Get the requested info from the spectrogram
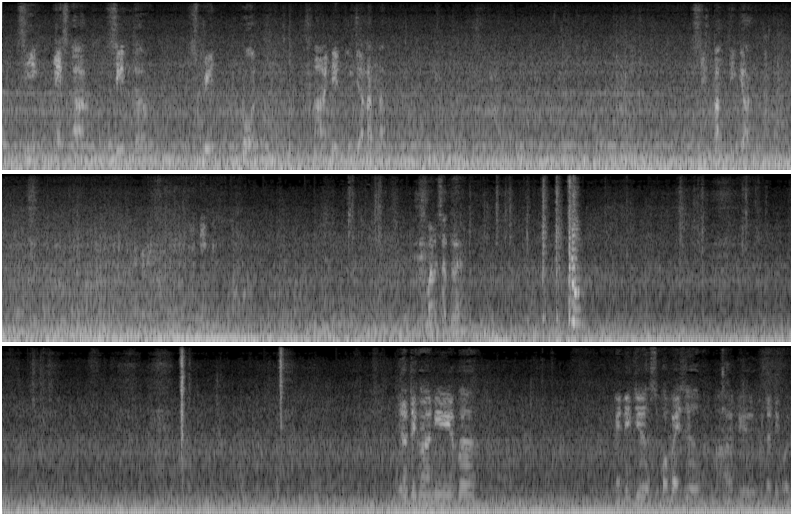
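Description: Diesel engine of a Scania heavy truck, heard from inside the cab while driving, a steady loud drone. About halfway through it grows deeper and louder for a couple of seconds, then eases off.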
